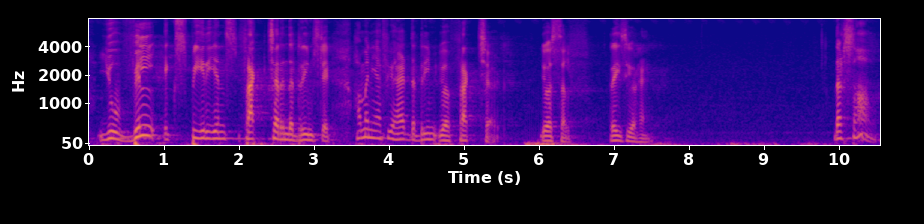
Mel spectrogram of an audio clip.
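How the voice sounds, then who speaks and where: Man, spiritual teacher, discourse, bright higher voice, long hall reverb. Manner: repeatedly urges listeners to listen, asks the audience questions.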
